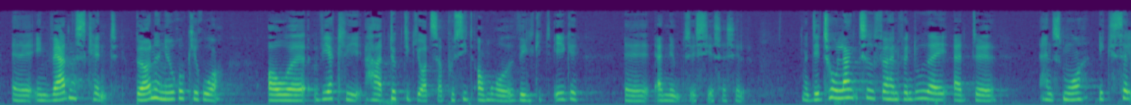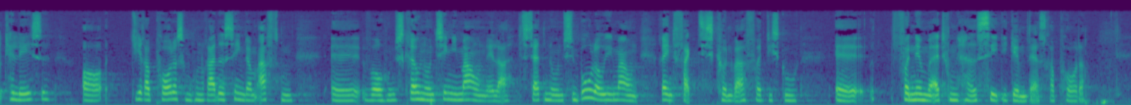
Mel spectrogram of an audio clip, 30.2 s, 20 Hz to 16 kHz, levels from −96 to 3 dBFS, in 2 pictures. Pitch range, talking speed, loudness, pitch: 190-225 Hz, 155 wpm, -24 LUFS, 205 Hz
